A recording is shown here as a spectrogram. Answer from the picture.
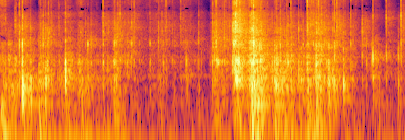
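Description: Clear plastic zip-top bag of wax melts crinkling and rustling as it is handled and raised to be sniffed, with a louder stretch of crinkling about two seconds in.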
